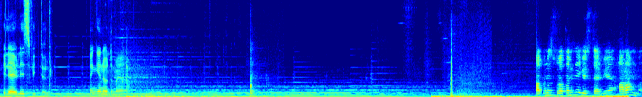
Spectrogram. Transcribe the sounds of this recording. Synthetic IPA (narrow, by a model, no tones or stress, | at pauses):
filʲɛvlʲisfic̚t̪ʰøɾy | bænɟenølʲd̪ymaja | ad̪ɯnɯzfuɾat̪ʰanid̪iɛɟøst̪ʰæɾmijøhaɾamːɯ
